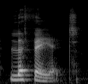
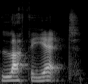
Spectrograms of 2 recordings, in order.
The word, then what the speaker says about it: Lafayette: We have a town, Lafayette. That is truly how we pronounce it. And if anybody dares to try to call it Lafayette, then they are laughed at as a non-local.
